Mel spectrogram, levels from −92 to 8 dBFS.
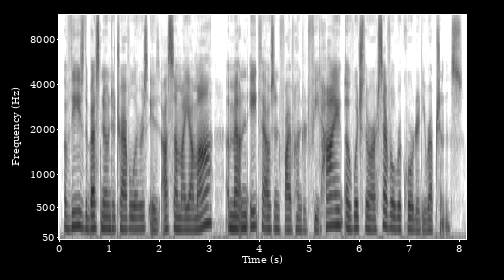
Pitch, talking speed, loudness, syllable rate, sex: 180 Hz, 175 wpm, -18 LUFS, 5.5 syllables/s, female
